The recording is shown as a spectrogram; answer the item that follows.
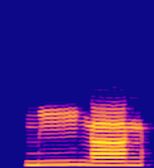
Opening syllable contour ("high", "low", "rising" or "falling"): high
